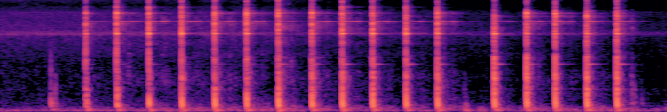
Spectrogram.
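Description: Hammer striking a bearing to set it into a heavy-duty utility wagon wheel laid on a flat surface: about seventeen sharp metallic blows in a steady rhythm, close and ringing, with no talk.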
